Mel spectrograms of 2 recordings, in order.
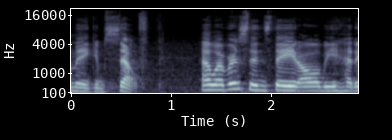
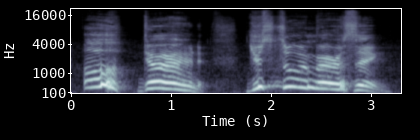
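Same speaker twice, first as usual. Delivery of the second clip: very loud, drawn-out, swooping pretend offense; 8 semitones higher, 10 dB louder than usual. Reading the younger man's reply to teasing in a story: mock affront. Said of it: "his tone filled with mock affront".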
